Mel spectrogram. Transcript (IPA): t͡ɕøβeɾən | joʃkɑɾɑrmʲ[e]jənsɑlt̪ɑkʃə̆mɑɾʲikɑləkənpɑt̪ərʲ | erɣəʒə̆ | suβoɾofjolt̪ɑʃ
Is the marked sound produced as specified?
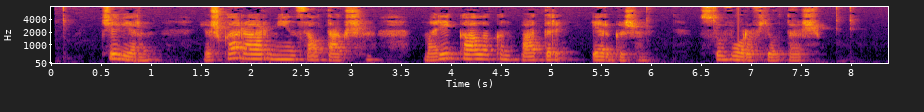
no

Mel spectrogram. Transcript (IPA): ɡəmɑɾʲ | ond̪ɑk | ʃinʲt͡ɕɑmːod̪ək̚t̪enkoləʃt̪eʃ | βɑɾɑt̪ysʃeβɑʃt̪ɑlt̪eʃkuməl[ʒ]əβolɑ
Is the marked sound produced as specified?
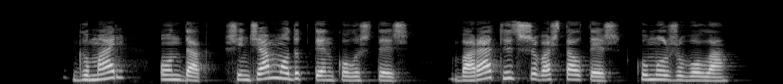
yes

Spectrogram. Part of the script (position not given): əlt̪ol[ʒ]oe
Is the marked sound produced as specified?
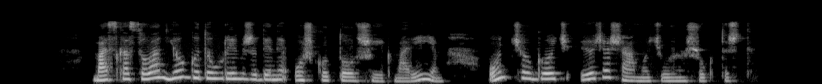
no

